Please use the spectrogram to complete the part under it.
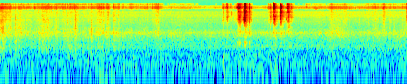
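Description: Fabric rustles and swishes as hands handle it.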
